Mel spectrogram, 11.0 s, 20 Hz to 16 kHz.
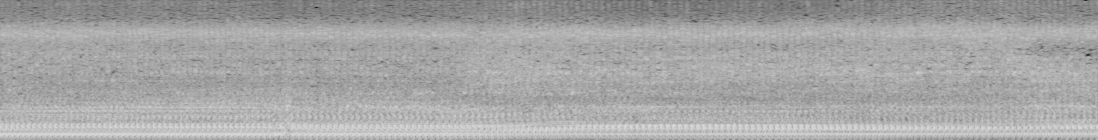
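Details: Craftsman 13.5 hp engine that was found with no oil and was smoking, owner suspects a cracked piston: slightly uneven idle of about three pulses a second, well below the carburetor setting, with an oil smell. Rough low idle, cause unconfirmed.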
